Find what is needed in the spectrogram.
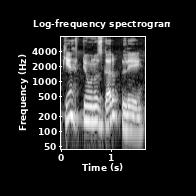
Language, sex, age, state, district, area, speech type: Kashmiri, male, 18-30, Jammu and Kashmir, Budgam, rural, read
